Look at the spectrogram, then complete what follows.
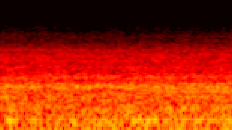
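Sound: car interior noise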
